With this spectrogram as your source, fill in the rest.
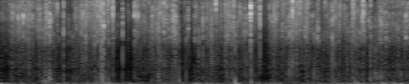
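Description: A palm-sized ornament ball covered in bugle beads, held in both hands, is scratched with long acrylic nails close to the microphone. The result is a dense, bright, crinkly scratching with many quick clicks and rustles and almost no low end.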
